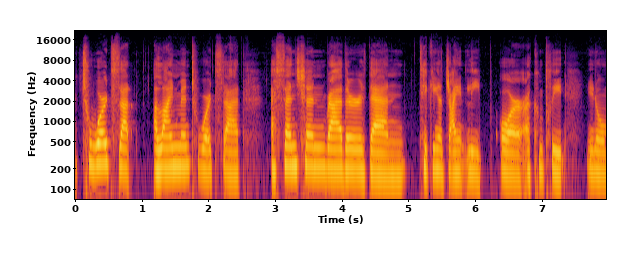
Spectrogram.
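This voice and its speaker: A woman's voice: medium pitch, clear, resonant tone, no echo, clean studio sound. A woman with a Thai accent, a tarot reader giving a meandering spiritual reading with many restarts and fillers. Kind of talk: pick-a-card tarot reading.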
